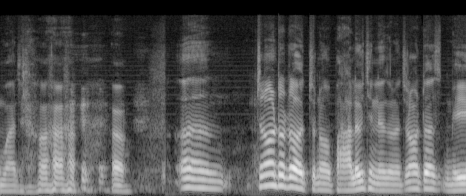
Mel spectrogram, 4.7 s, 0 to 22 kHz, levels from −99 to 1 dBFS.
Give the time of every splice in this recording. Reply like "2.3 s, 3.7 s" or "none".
1.4 s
